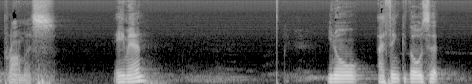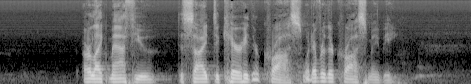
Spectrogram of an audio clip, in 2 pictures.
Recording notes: preached at the Morinville Alliance Church.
